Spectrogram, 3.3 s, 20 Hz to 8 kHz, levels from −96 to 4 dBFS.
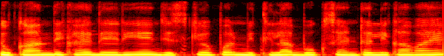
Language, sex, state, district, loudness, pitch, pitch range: Hindi, female, Bihar, Kishanganj, -19 LUFS, 275 Hz, 260-285 Hz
